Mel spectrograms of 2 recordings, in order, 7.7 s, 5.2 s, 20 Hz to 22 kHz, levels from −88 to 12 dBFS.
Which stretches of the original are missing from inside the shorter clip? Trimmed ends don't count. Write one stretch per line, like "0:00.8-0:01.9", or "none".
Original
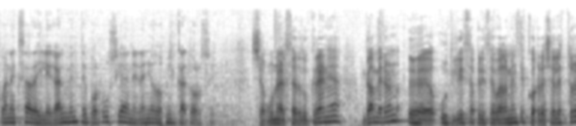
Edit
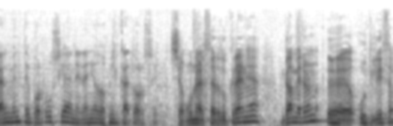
0:03.0-0:03.3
